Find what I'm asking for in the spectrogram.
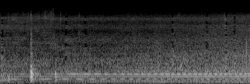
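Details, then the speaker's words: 8,000 BTU, 8 A air conditioner powered by a Harbor Freight 100 W solar kit through a 1500 W inverter: a couple of start-up clicks, then steady compressor and fan hum without labouring; runs normally. "and surprisingly it runs it it is a uh 8 Amp 8,000 watt V 8,000 DT AC feels good anyway it runs that"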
